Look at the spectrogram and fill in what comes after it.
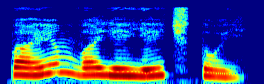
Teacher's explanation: With the stress on the second syllable.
